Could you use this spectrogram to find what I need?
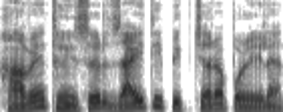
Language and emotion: Goan Konkani, neutral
